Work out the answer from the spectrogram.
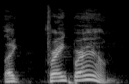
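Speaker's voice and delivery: high, slow recognition; a light mock of an eager aunt; surprised relative. Relative at the family reunion hearing he is a comedian.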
